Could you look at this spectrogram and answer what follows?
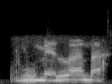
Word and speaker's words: Vumelana: As you're pronouncing my surname well and the name of the organization is Vumelana. Vuana Advisory Fund.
